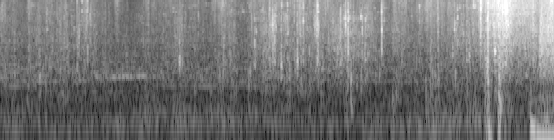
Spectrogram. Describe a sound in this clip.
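Footsteps patter on grass and dirt.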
